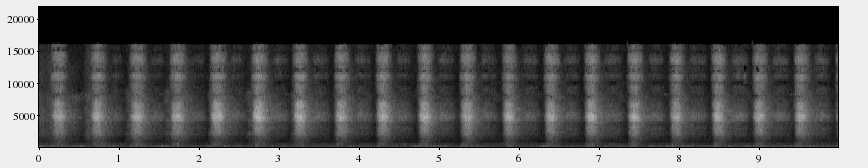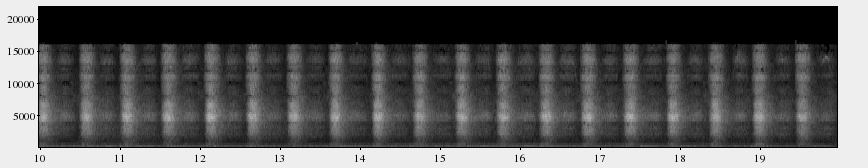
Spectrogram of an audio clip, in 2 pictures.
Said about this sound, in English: Taking a full breath in and emptying out completely. Breathing in and filling up halfway and begin.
